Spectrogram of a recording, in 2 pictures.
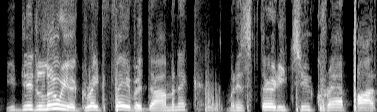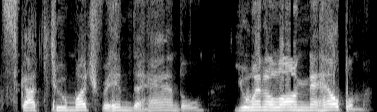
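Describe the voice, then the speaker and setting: An actor playing a wisecracking hard-boiled private detective in a 1940s radio style, with a wry, glib manner. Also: male voice, sits high, moderate pace, hardly any pauses, dry recording, lightly acted, rough recording. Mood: mock friendly.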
